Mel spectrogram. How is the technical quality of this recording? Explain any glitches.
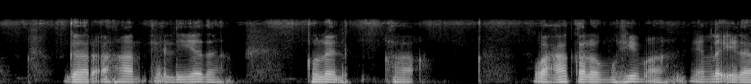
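The quality is poor. Opus voice compression affects the whole clip: nothing is heard above 9 kHz. The speech sounds muffled, hoarse and slightly robotic. This fits SILK coding at a very low bitrate, around 10 kbps.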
